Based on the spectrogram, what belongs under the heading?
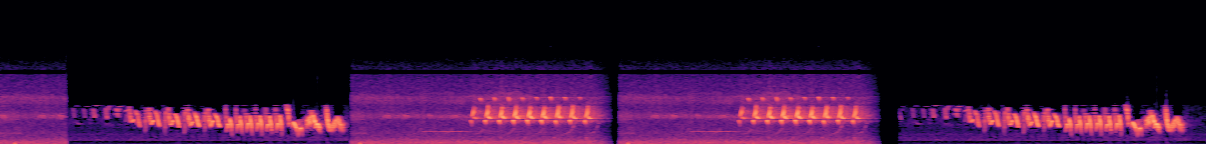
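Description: A small bird's high, rapid chirping trills: runs of about eight to ten sharp notes a second, each run lasting a second or two, repeated several times. The sound cuts abruptly between passages, as in an edited track.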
